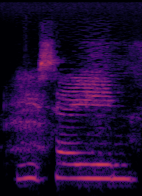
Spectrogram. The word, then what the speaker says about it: Usain: Usain. – Remember it rhymes. – Insane.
